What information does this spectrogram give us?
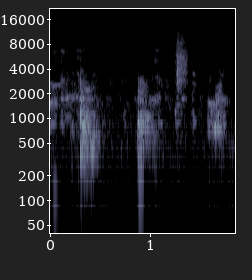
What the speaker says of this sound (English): I think one of the dogs wants to get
